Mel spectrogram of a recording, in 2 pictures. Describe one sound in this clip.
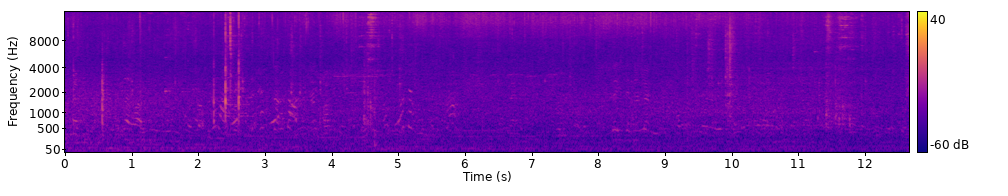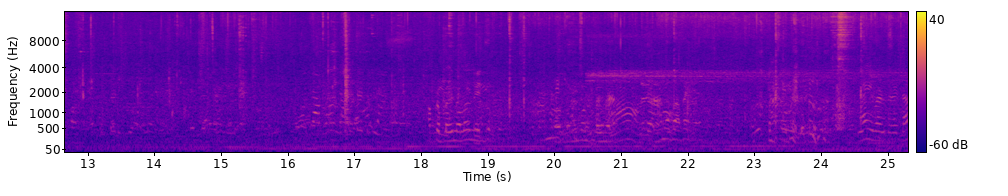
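Metal utensils clink and scrape against a hot griddle.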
